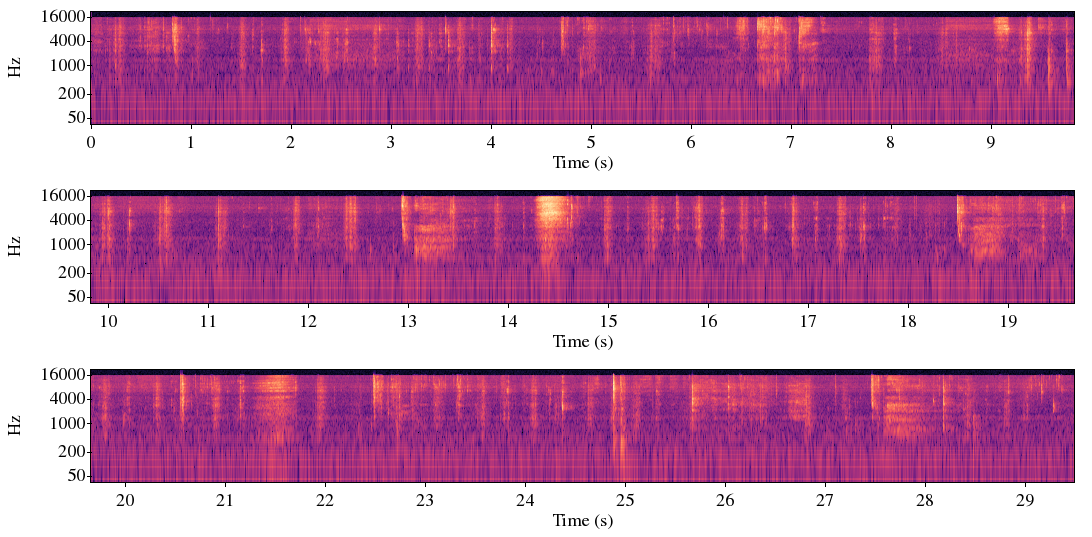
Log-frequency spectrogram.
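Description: A person eating soup from a bowl with a spoon, close to the microphone: chewing, with the spoon clinking and scraping against the bowl in many short clicks. One louder sharp noise comes about halfway through, as the bowl is raised to the mouth.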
